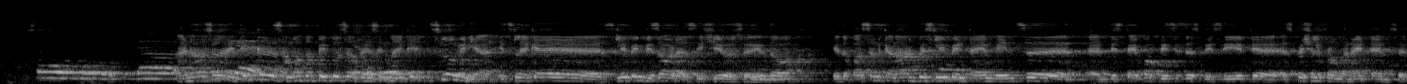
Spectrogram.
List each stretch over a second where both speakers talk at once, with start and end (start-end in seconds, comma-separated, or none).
none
